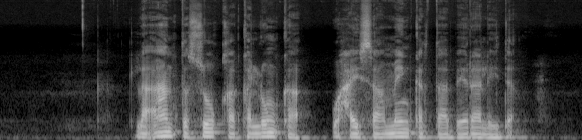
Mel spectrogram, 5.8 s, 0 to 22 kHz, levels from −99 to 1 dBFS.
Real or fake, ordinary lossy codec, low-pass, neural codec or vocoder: real; none; none; none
